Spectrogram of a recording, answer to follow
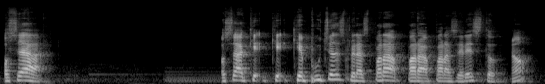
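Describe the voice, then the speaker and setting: A young man streaming, talking earnestly to his chat in an animated, preachy way. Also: a little high, normal speed. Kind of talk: casual monologue to stream chat. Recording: faint music behind.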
